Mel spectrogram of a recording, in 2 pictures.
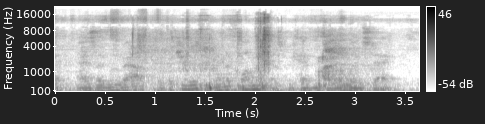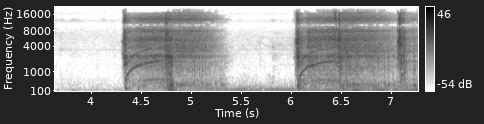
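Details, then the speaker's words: Stock starter removed from VW Vanagon Westfalia with 2.0-litre air-cooled flat-four, bench-tested: two short bursts of rising whine with rough rattle; Bendix not throwing in and out properly, a problem. "it's not going in and out too well though it doesn't sound good and it's not kicking out so that's a problem"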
